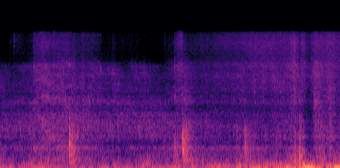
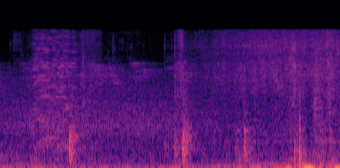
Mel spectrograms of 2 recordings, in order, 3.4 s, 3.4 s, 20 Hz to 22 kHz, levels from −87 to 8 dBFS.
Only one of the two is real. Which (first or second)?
second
